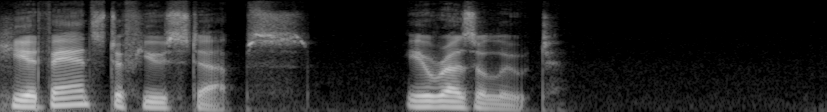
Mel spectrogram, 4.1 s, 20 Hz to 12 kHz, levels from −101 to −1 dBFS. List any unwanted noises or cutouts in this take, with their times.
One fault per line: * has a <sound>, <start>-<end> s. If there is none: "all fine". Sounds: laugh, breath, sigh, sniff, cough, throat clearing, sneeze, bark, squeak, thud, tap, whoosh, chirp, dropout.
all fine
